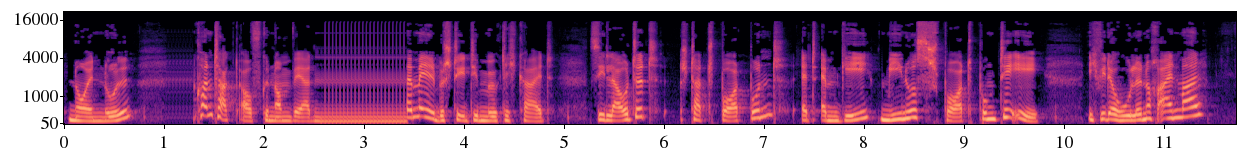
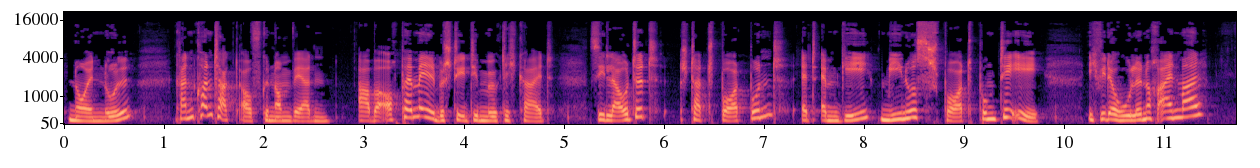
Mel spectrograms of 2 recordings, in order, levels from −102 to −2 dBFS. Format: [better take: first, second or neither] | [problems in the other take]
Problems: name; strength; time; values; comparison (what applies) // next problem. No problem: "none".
second | audio freezing; at 1 s and at 2.5 s for 1 s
